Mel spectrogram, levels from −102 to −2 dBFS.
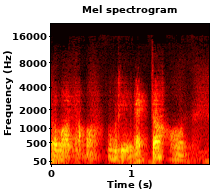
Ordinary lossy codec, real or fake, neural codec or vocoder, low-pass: MP3, 64 kbps; fake; codec, 44.1 kHz, 0.9 kbps, DAC; 19.8 kHz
